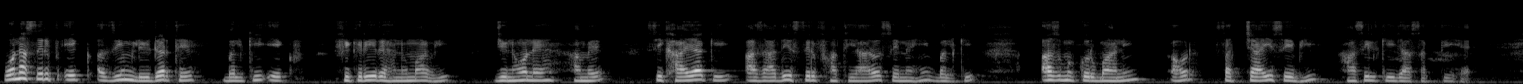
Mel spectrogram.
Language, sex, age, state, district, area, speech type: Urdu, male, 18-30, Delhi, New Delhi, rural, spontaneous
